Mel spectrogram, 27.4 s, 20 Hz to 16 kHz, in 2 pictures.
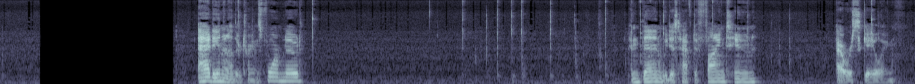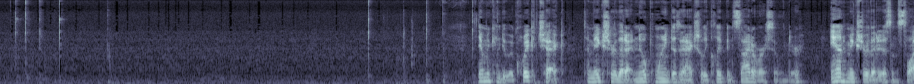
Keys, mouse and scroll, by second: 1.4 shift+a, 4.7-7.3 shift+drag, 7.3-8.1 shift+middle drag, 8.1-8.6 scroll up 12, 8.6 scroll down 3, 8.9-14.7 shift+middle drag, 14.7 alt+click, 16.2 shift+click, 16.7 scroll down 3, 16.7 middle click, 17.4-18.8 drag, 18.8 middle click, 18.9-19.6 scroll up 2, 19.6-19.9 scroll down 4, 19.9-21.6 shift+middle drag, 21.6 space.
